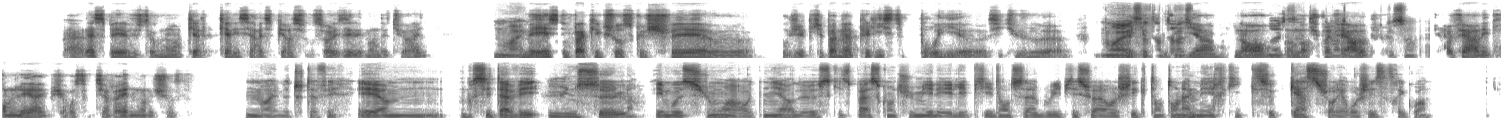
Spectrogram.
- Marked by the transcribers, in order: other background noise; stressed: "une"; stressed: "casse"
- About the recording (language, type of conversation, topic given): French, podcast, Quel bruit naturel t’apaise instantanément ?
